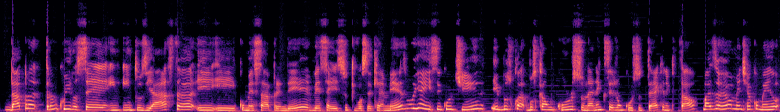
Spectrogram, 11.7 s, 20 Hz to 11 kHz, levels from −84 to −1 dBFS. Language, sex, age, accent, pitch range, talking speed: Portuguese, female, 20-39, Brazilian, 220-280 Hz, 205 wpm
